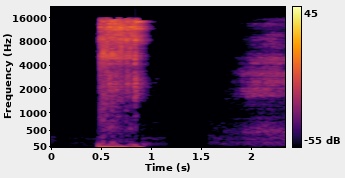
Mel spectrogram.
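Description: A short, bright metallic jingle about half a second long, coming about half a second in: an edited-in sound effect at the end of the intro.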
